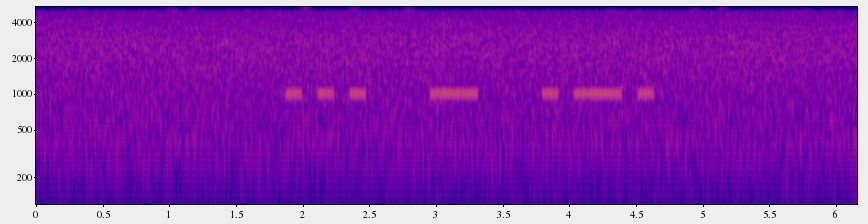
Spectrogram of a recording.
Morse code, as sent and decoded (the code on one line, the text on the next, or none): ... - .-.
STR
